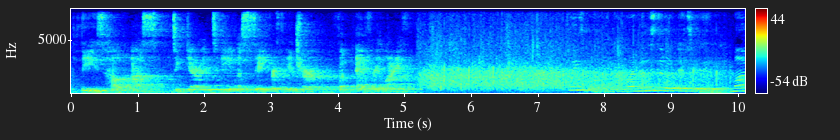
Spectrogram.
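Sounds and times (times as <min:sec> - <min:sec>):
speech: 0:00.1 - 0:05.2
applause after a speech: 0:05.2 - 0:10.0.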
